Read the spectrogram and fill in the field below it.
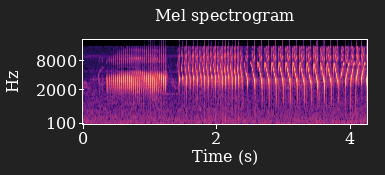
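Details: Canary song in the chirping, rolling style used as a lure for young, untrained or silent canaries: a steady buzzy trill about one second long, a brief gap, then fast repeated high notes that break into quicker rolling chirps.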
